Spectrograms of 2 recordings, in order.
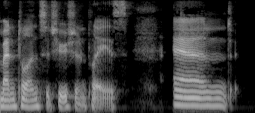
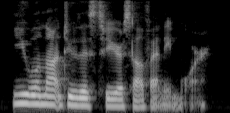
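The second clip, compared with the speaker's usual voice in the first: quiet, not-loud, non-shouting delivery. Retelling how he commanded her to stop, imitating a quiet, unshouted command. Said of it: "it's not a very loud voice".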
